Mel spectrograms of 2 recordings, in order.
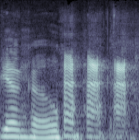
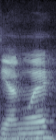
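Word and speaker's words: Younghoe: stud oh you took youngho it's actually pronounced young way but but you know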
